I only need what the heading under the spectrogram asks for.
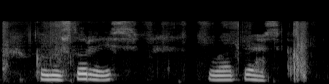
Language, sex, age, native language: Icelandic, male, 10, Icelandic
